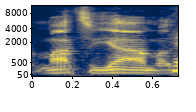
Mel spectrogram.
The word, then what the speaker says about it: Matsuyama: Yeah, Matsuyama.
